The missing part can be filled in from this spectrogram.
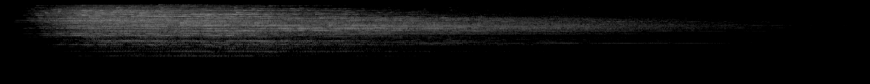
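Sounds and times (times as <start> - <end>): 
long sparkle sound: 0.2 - 8.6.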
